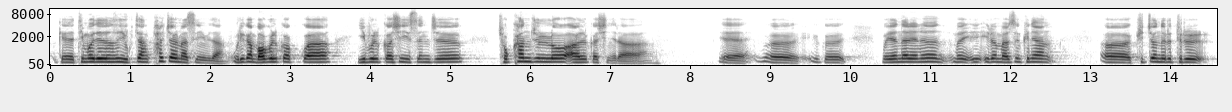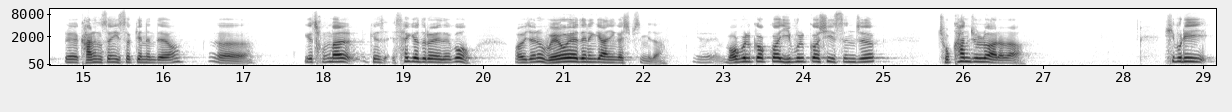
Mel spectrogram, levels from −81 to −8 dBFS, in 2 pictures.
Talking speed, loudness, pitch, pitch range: 250 characters per minute, -25 LUFS, 195 Hz, 180-210 Hz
